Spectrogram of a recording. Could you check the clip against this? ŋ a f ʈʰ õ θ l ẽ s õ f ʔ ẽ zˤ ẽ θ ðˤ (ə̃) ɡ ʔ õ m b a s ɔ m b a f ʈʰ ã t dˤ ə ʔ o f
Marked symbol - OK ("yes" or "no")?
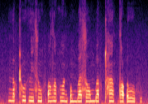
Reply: yes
